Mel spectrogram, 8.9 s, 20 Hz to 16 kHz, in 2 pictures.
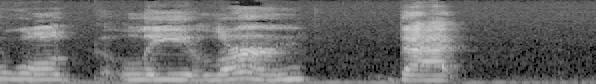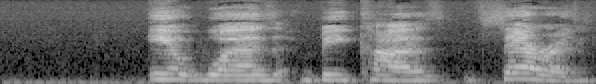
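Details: Adult woman with aphasia after a hemorrhagic stroke on May 19th 2020, with right-sided hemiparesis, brain surgery and an ICU stay; her aphasia also affects reading and writing.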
